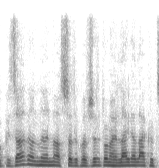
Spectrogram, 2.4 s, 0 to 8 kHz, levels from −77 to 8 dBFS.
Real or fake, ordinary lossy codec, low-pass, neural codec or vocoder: fake; none; 7.2 kHz; codec, 16 kHz in and 24 kHz out, 0.6 kbps, FocalCodec, streaming, 2048 codes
